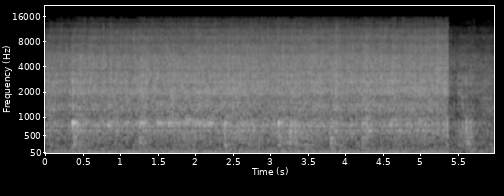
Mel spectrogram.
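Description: Tomato paste frying in oil in a nonstick pan, a steady sizzle, with a spatula stirring and scraping through it as garam masala is mixed in. The sizzle drops away abruptly near the end.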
